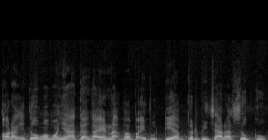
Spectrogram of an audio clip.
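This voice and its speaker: A man's voice: medium pitch, fast talker. A middle-aged man, a pastor, preaching a sermon built around a personal testimony, telling his story animatedly and repeatedly addressing the congregation. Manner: animated storytelling, acts out quoted voices, repeats "Bapak Ibu".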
